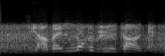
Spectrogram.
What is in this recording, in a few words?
damaged oil, mood low, speech ge; War Thunder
